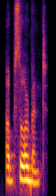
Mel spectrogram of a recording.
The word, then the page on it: absorbent: Indian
